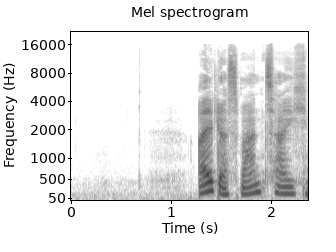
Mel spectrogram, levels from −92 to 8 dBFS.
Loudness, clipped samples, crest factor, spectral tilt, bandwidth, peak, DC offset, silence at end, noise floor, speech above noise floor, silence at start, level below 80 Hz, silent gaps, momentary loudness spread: -27 LUFS; under 0.1%; 18 dB; -5 dB/octave; 16.5 kHz; -12 dBFS; under 0.1%; 0 s; -65 dBFS; 39 dB; 1.3 s; -64 dBFS; none; 6 LU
